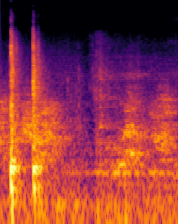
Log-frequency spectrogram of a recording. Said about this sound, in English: Let me shut my dog up. Give me a sec.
